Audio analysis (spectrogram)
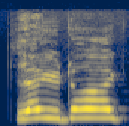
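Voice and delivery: high-pitched mock holler, held back in volume; imitated distant yell. Neighbor calling to a dog's owner from his yard, imitated yell. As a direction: call out high, as if across a yard. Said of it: "this guy outside in the yard yelling".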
